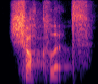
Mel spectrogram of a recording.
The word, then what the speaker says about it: chocolate: government number three chocolate so it only has two syllables so the middle o disappears it becomes chocolate so yeah the o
